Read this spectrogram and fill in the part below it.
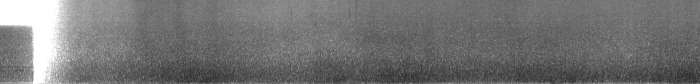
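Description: Water churns and flows steadily in a tank.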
